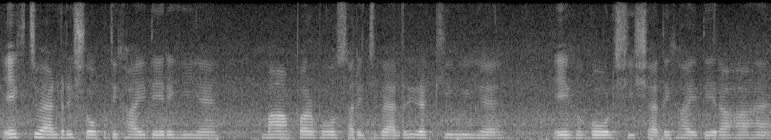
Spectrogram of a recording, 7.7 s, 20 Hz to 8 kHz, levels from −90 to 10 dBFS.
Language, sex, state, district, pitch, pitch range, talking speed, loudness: Hindi, male, Chandigarh, Chandigarh, 170 Hz, 165-180 Hz, 170 wpm, -18 LUFS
